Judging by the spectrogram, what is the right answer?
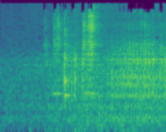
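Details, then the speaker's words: Sharp inverter refrigerator DC fan motor under test: still spins but gives a rough rattling whir with gritty rubbing and heavy vibration, unlike a good fan; motor failing and expected eventually to stop. "শব্দ পাবেন এবং এটার শব্দ হচ্ছে এবং এটা অনেকটাই vibration করছে দেখতেই পাচ্ছেন"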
